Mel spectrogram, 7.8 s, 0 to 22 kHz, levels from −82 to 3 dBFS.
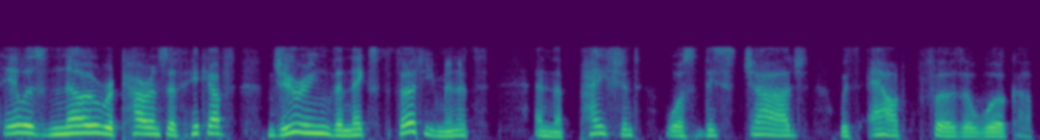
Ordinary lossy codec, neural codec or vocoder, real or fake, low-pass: Opus, 24 kbps; codec, 16 kHz in and 24 kHz out, 0.6 kbps, FocalCodec, streaming, 4096 codes; fake; 5.4 kHz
